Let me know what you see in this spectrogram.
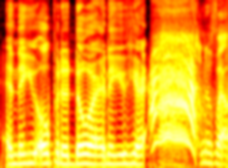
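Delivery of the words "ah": quick mock shout of the kids; sudden mock scream; retold kids' scream. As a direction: burst out yelling like the kids. Kids screaming when door opens.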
